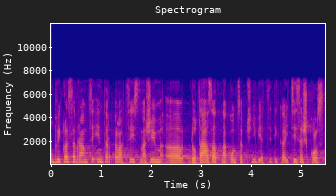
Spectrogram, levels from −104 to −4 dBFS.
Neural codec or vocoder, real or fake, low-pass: none; real; 7.2 kHz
